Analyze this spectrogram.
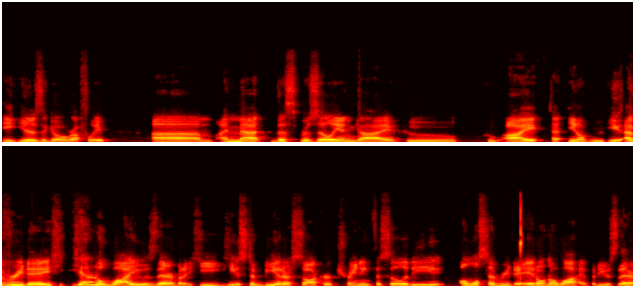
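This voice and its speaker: Here is a man with a Canadian accent and a plain, everyday voice, at a medium pitch and a moderate pace with ordinary pitch variation. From Canada. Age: 20s. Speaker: polyglot. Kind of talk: casual chat.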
